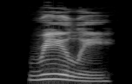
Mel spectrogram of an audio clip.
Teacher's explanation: With a falling tone to show you don't believe someone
